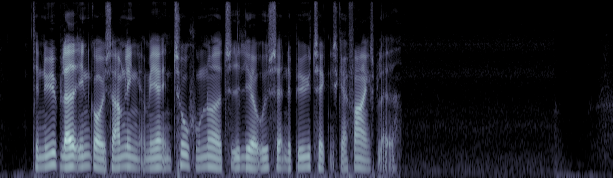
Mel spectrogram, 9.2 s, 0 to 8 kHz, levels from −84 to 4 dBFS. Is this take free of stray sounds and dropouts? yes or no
yes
